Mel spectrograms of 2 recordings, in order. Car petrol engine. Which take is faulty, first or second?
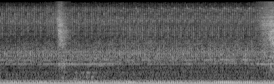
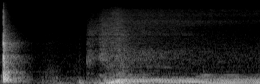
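first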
